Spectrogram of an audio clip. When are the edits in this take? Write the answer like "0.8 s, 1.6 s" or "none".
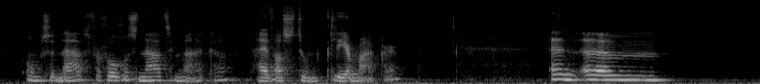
none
